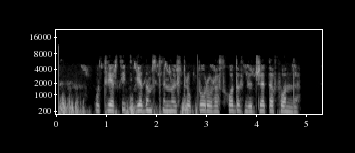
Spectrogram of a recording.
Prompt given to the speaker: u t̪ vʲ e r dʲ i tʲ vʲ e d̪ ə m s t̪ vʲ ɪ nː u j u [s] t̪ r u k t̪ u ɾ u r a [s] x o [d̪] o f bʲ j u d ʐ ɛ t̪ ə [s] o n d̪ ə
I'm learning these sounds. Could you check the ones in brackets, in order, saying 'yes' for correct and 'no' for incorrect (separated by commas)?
yes, yes, yes, no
